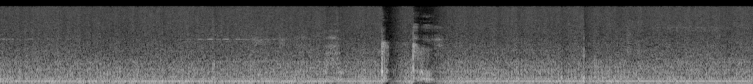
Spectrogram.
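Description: A steady hiss with a low, even hum beneath it. It cuts out briefly with a couple of clicks about four seconds in.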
